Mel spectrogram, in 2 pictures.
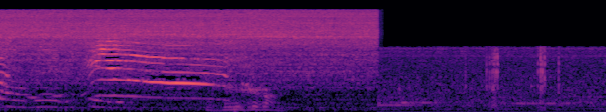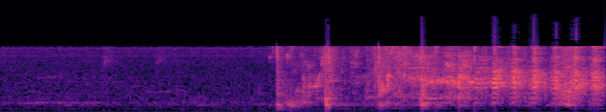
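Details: Domestic cat playing in water gives a drawn-out meow with a stacked harmonic series, sliding downward over about two seconds. Quiet water and handling noises follow, then louder splashing toward the end.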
